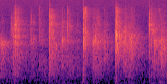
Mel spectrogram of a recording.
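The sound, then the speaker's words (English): An audience claps hands together in a steady, quick rhythm as hand-clap praise to God, the crisp claps landing about three per second and blending into a continuous patter, with no talking. “Come on, somebody, give God a hand clap praise for that.”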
